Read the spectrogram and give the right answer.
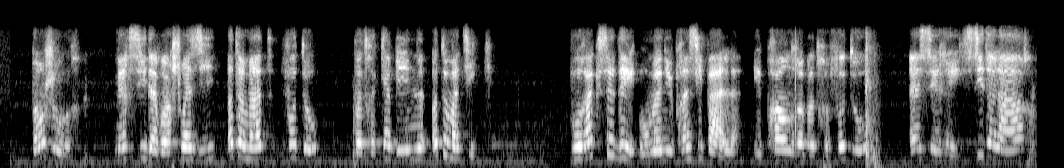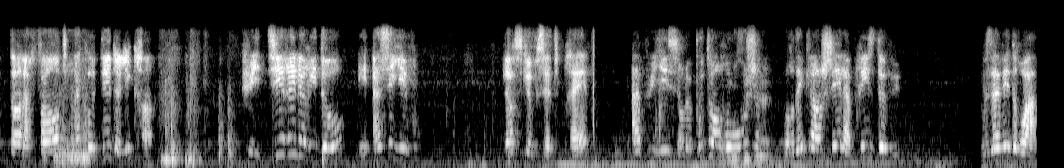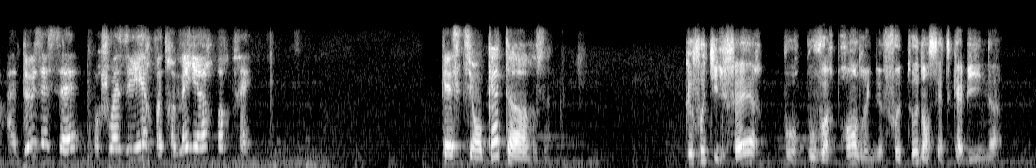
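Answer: Insérer 6 $ dans la fente à côté de l'écran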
